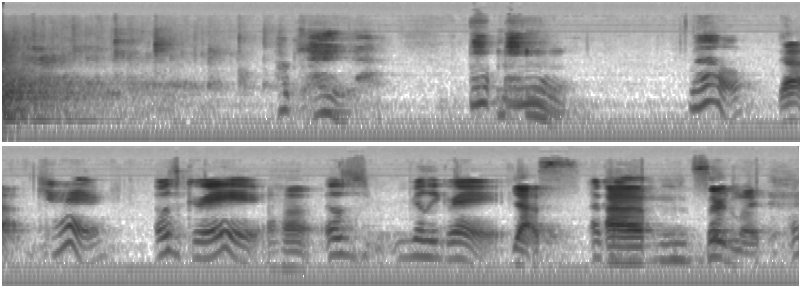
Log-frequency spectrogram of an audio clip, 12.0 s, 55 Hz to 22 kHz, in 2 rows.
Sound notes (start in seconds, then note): 0.0 drumming ends; 3.7 clears throat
